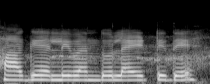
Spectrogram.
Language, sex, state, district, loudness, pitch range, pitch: Kannada, female, Karnataka, Bidar, -11 LUFS, 200-210 Hz, 205 Hz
